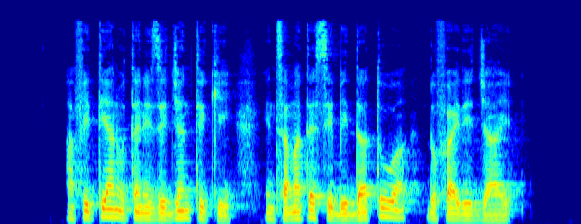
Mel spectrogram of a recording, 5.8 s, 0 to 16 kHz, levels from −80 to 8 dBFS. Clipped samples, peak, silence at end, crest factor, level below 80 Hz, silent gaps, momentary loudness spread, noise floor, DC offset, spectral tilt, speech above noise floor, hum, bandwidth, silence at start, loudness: under 0.1%; -2 dBFS; 0.65 s; 20 dB; -44 dBFS; none; 11 LU; -78 dBFS; under 0.1%; -6 dB/octave; 57 dB; none; 11.5 kHz; 0.65 s; -22 LUFS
